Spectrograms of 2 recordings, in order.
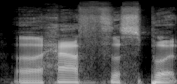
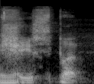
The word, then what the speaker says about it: Hatshepsut: So Hatshepsut or whatever you call her, how you say her name is in there. The Roman guy. Hatshepsut. Yeah, Hatshepsut.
